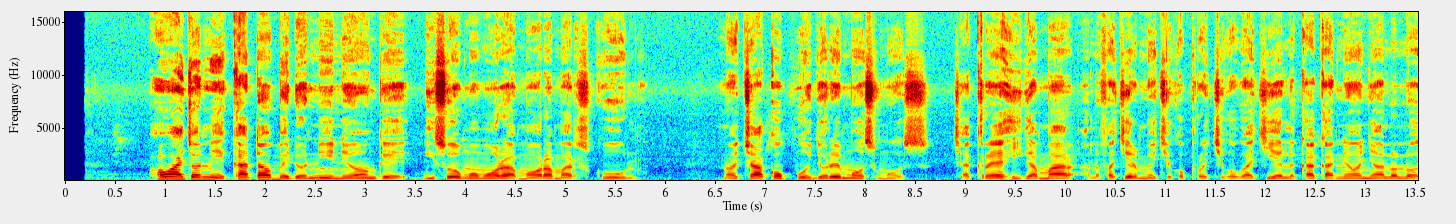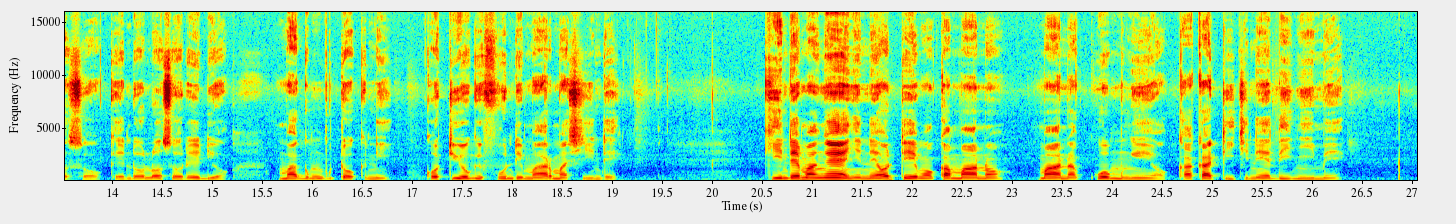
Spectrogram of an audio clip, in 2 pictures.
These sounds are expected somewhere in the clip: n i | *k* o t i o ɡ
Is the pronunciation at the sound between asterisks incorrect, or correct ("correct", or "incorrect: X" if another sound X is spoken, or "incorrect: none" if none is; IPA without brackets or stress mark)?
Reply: correct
